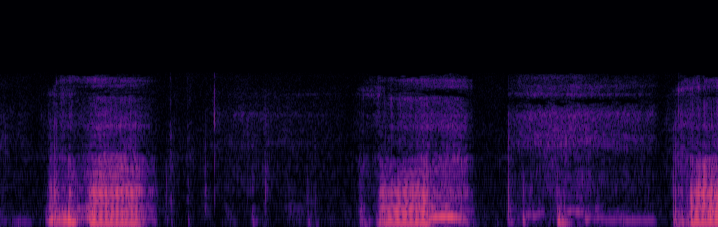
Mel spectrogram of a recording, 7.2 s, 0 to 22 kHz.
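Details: Sleeping son snoring, unaware, recorded by his brother: loud rattling in-breaths on a regular rhythm with quieter out-breaths, about 19 breaths a minute.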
